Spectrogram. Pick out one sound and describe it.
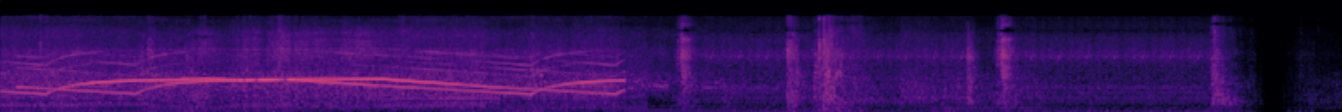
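A car engine hums as a car drives along.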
